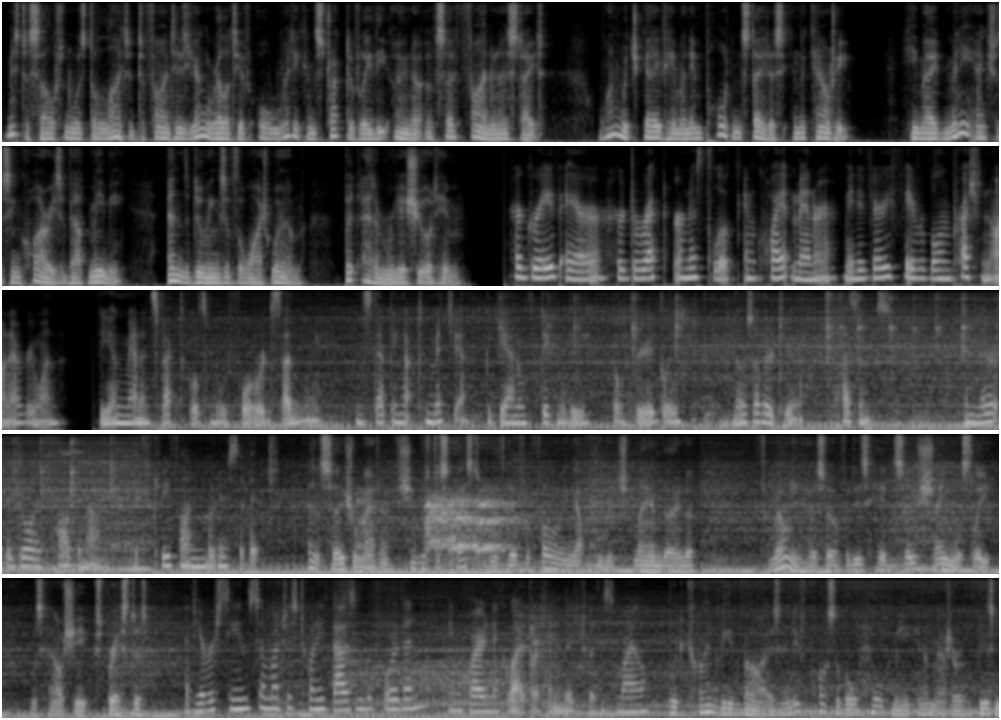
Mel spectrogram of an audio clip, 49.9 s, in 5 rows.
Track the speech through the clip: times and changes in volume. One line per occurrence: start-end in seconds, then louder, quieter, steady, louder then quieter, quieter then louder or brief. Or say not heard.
0.1-36.9 steady
37.5-49.8 steady.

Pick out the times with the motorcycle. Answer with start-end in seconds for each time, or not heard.
21.3-49.8.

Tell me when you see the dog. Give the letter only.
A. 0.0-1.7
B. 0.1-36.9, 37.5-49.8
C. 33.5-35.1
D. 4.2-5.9
C.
